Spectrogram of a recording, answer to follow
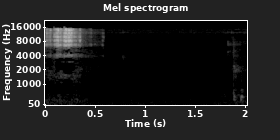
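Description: A handful of small steel screws rattling and clinking in a small metal cup, a brief jingle in the first half second.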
